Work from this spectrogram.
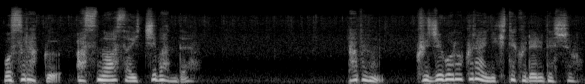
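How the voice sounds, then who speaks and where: A woman playing a kindly, cheerful elderly servant with a husky voice in a visual novel. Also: fairly low pitch, fast talker, a little mellow. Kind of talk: Japanese visual novel voice acting.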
